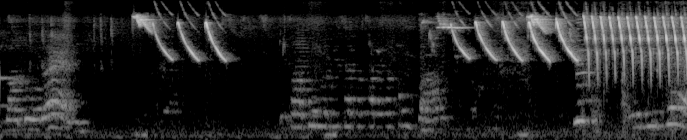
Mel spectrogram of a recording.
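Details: Young canary singing in the morning as a lure for young birds. Faint soft notes open, then three falling whistled swoops, a pause, and a burst of swoops running into a rapid buzzy trill.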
